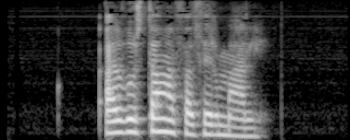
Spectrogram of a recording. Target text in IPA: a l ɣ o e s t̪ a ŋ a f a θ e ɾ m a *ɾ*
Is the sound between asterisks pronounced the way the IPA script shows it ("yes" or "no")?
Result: no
